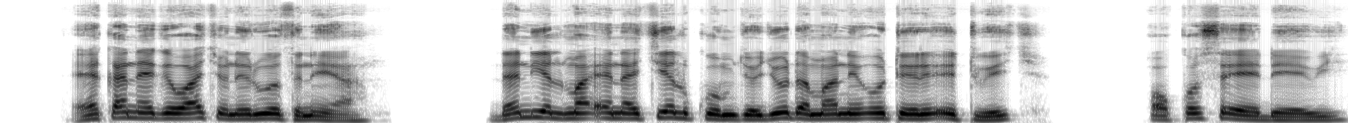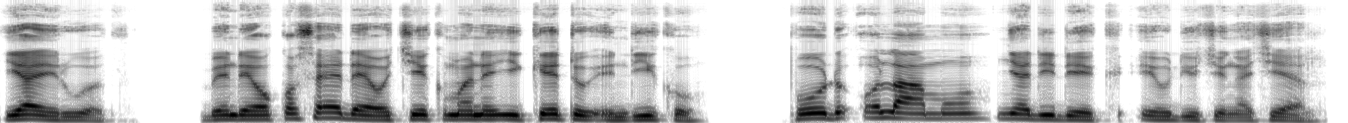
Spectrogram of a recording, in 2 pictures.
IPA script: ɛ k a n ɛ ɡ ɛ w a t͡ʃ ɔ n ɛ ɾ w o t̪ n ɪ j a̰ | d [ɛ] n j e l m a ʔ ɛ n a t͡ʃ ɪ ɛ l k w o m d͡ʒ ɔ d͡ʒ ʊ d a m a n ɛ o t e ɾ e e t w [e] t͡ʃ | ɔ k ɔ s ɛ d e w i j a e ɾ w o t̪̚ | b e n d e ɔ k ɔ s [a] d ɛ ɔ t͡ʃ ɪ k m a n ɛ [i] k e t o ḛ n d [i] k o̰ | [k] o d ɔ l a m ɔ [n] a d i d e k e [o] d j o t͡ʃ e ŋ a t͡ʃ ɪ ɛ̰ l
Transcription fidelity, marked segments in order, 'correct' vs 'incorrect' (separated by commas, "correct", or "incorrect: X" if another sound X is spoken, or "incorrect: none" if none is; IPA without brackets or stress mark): incorrect: a, correct, incorrect: ɛ, correct, correct, incorrect: p, incorrect: ɲ, correct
